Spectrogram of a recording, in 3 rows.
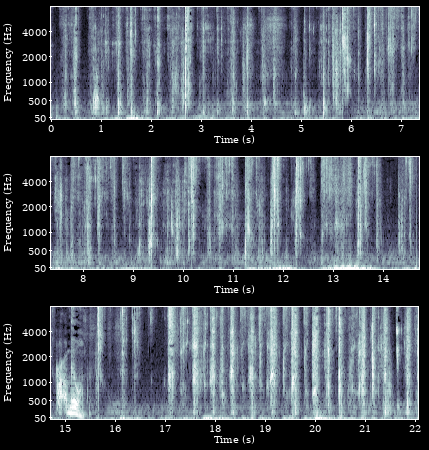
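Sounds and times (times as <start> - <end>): close-miked chewing: 0.0 - 14.8, 15.5 - 22.0.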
